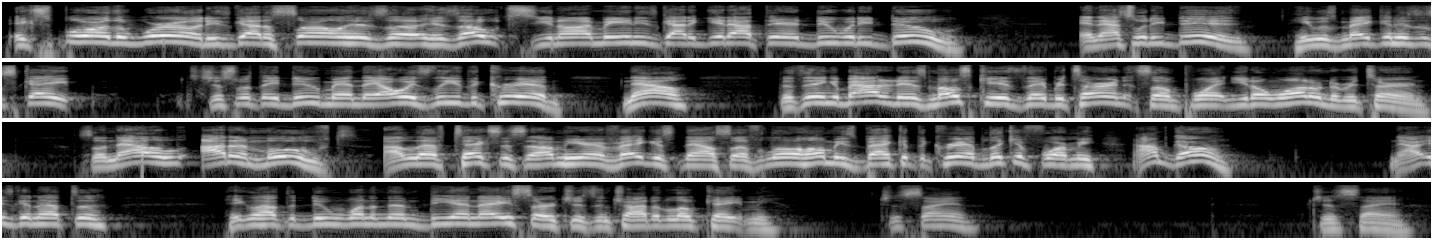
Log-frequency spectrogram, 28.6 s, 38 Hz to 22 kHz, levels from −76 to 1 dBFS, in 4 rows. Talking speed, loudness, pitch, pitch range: 250 wpm, -16 LUFS, 185 Hz, 160-210 Hz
